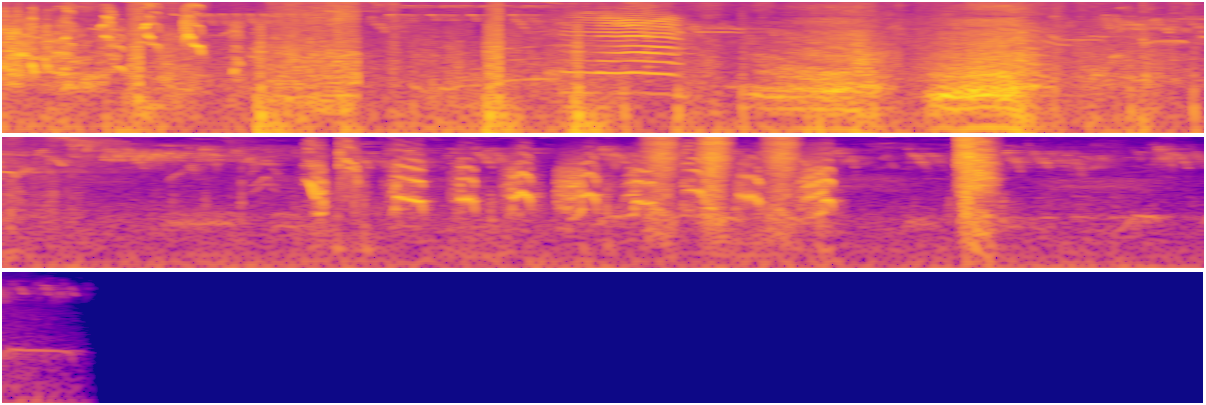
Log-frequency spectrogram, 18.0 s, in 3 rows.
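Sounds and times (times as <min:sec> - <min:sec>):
rapid bird chirps: 0:07.3 - 0:12.4.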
